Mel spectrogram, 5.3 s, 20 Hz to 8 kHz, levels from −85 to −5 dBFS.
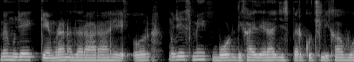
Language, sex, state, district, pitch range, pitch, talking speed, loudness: Hindi, male, Maharashtra, Sindhudurg, 130-140 Hz, 130 Hz, 235 wpm, -33 LUFS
